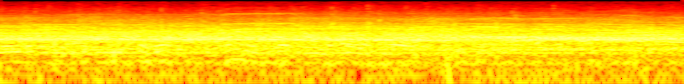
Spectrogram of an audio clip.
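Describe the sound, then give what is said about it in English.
A large football stadium crowd cheers in a steady, loud roar as fireworks are set off, holding for the whole stretch, a dense wash of many voices with no single voice standing out. “Makes it harder to send in signals, though, when everyone's excited like this.”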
